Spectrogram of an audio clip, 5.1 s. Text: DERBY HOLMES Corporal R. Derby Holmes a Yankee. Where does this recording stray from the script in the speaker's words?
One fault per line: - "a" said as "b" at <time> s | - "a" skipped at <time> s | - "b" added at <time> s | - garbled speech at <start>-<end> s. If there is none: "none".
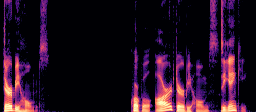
none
